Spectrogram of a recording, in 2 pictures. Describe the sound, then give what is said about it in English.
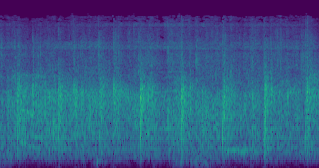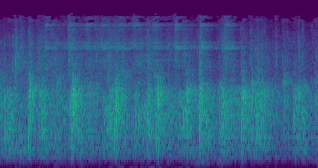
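An audience applauds the Lord in praise, steadily for several seconds, a dense, even wash of many hands clapping at once, sustained at a fairly loud level without a break. “Hallelujah, with a great round of applause unto the Lord.”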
